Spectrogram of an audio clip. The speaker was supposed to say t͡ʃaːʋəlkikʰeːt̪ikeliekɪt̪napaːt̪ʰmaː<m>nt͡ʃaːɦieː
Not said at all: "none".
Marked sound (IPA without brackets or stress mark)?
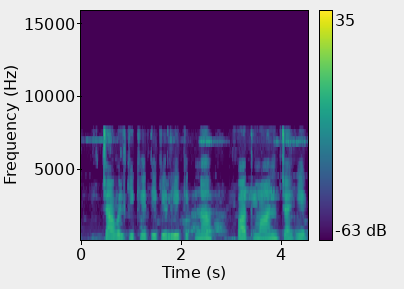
none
